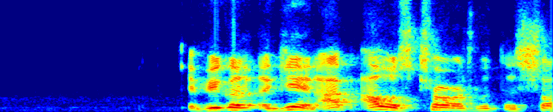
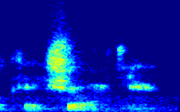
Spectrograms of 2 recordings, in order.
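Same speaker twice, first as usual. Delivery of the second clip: quiet dismissive; 10 dB quieter, faster than usual. Real, not acted. Dismissive reply to doubters.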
